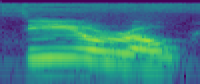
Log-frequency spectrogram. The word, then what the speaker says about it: zero: Acuérdense, se pronuncia zero. Y tenemos, cuando veamos una Z en inglés, tenemos que hacer como un sonido de abeja, así como zero, ¿ok? Así como abejita.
